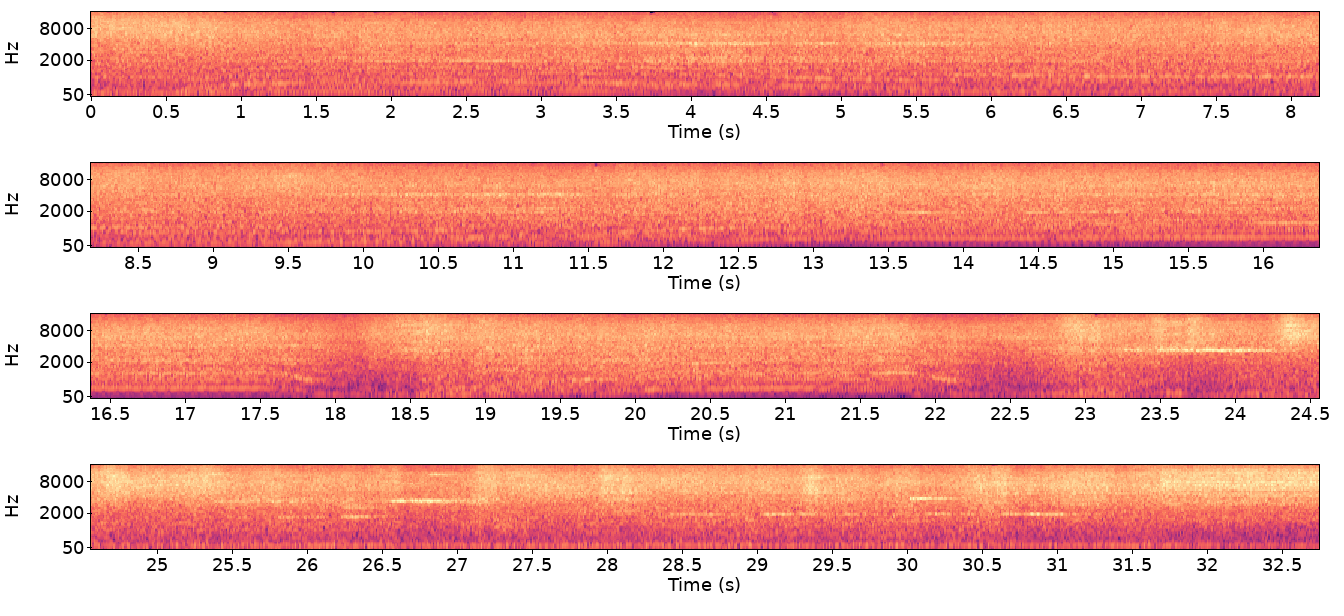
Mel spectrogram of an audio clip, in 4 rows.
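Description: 496 cubic-inch V8 on an engine dyno. It revs up and back down, holds steady, then makes a long full-throttle pull climbing to about 5,500 rpm (around 520 hp on the readout) that cuts off suddenly. It gives one shorter rev and drop, then settles to a steady idle near 1,100 rpm.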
